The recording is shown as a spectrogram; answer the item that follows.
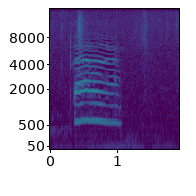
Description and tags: Cat meow 5
cat, mew, miau, meow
